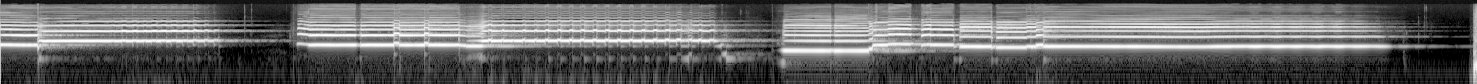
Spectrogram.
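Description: Background music: a solo wind instrument plays a slow melody, one note at a time, in three phrases with short breaks between them, ending on a long held note.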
